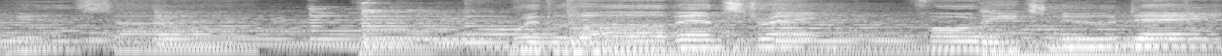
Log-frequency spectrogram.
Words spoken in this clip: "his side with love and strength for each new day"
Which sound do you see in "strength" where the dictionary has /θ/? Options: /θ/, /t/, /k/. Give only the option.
/θ/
